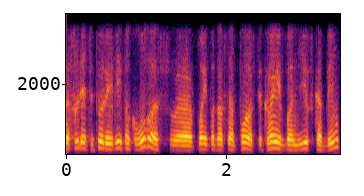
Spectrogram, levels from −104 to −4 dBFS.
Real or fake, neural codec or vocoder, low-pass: fake; codec, 16 kHz, 1.1 kbps, Voila-Tokenizer; 3.6 kHz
